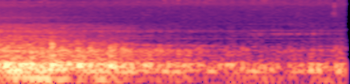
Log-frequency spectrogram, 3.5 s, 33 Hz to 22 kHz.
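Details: 2009 Mazda5 with front wheels off and hubs spinning in reverse after a transmission fluid change; grinding began during driving. A low, rough rumble with an uneven pulsing grind from the front; the owner feared transmission failure.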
